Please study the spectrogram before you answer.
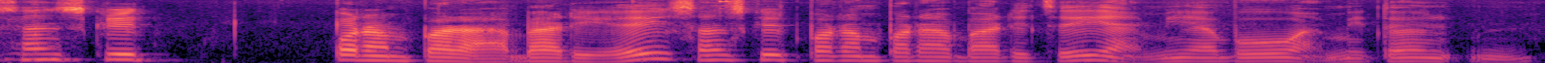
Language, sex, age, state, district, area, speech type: Nepali, female, 45-60, West Bengal, Kalimpong, rural, spontaneous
